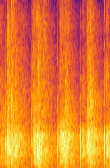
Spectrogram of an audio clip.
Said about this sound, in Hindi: बजाते रहो ताली, बजाते।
